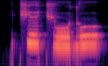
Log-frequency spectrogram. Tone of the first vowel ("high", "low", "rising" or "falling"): high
